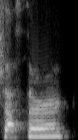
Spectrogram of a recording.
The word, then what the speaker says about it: Schesser: It's Schesser. I could have been a professor.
